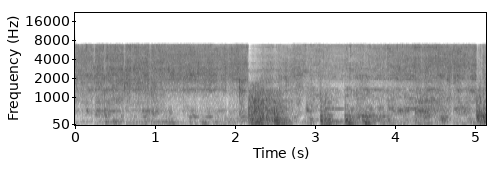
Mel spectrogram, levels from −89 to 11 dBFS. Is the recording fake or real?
fake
